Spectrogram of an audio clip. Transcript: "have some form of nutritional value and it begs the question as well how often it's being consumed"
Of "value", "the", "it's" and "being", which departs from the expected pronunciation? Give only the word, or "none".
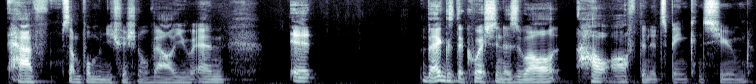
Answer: none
